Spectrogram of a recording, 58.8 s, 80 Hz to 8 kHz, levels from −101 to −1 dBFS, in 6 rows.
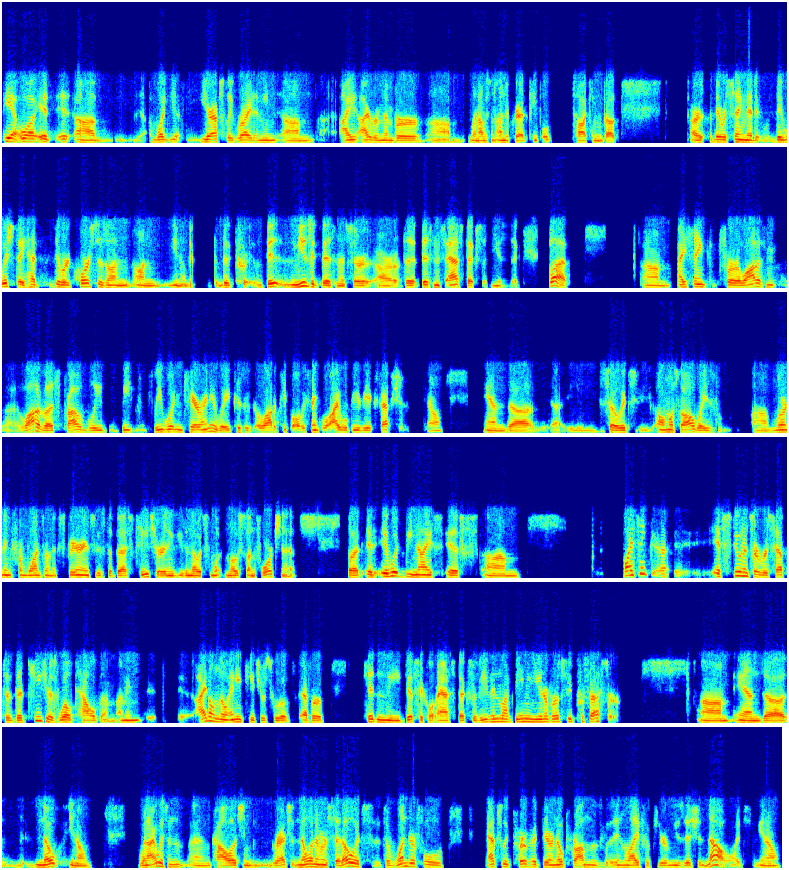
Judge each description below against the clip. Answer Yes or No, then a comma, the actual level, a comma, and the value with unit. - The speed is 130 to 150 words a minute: No, average, 195 wpm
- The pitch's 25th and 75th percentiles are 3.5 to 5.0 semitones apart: No, wide, 5.4 semitones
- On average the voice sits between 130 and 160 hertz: Yes, low, 135 Hz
